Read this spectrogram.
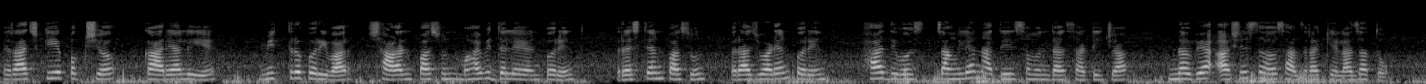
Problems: constant background noise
